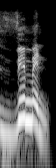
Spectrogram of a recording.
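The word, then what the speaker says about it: women: छोटी इ की मात्रा म और न इट्स वीमेन rather than वुमेन और वुमेन इट्स वीमेन सो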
